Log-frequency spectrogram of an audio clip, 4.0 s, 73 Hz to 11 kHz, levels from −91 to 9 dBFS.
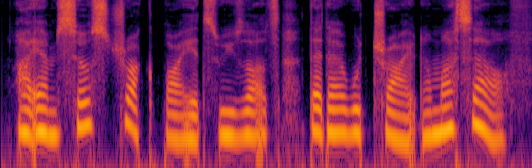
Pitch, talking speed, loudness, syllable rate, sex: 205 Hz, 210 wpm, -18 LUFS, 4.5 syllables/s, female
